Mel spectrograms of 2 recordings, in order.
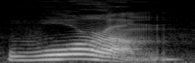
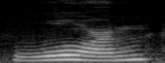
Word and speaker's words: warm: Instead, the word warm has just one syllable, not warm. Instead, warm, warm. Notice how my lips are in an O shape. Warm, warm, with a clear R.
